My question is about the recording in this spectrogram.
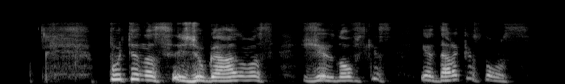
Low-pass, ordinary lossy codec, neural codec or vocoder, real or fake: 7.2 kHz; AAC, 48 kbps; none; real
